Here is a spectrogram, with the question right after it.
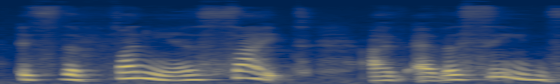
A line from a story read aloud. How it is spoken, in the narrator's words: said Tom, wiping his eyes, for he had laughed till he cried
